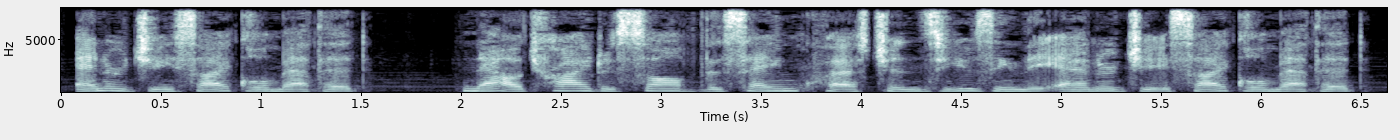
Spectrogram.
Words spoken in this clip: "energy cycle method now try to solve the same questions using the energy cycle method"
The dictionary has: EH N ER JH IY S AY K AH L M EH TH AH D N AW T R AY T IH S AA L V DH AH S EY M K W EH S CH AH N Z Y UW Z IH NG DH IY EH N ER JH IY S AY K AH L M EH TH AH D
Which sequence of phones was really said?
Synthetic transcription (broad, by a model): EH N ER JH IY S AY K L M EH TH AH D N AW T R AY T IH S AA L V DH AH S EY M K W EH S CH AH N Z Y UW Z IH NG DH IY EH N ER JH IY S AY K L M EH TH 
